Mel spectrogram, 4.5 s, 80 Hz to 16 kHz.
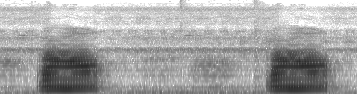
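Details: Two deep, buzzy bullfrog calls recorded at night during rain in Cambodia, with frogs out foraging. Each rich nasal note lasts about 0.7 seconds and they come roughly three seconds apart, with a constant high insect tone behind them.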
